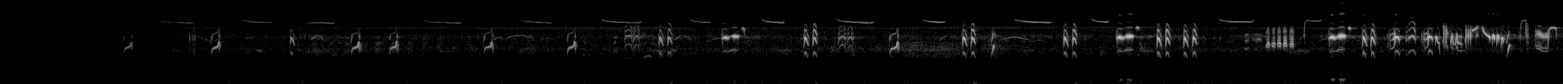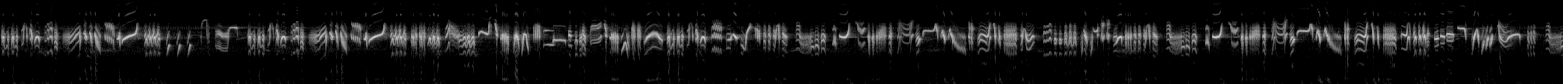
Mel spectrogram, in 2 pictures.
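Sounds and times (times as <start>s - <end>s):
Hippolais warbler singing: 0.9s - 31.2s.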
